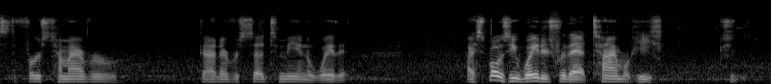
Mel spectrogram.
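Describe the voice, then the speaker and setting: A man speaks at a moderate pace. His voice sits at a medium pitch with ordinary pitch variation. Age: 60s. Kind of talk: religious testimony monologue. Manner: halting.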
